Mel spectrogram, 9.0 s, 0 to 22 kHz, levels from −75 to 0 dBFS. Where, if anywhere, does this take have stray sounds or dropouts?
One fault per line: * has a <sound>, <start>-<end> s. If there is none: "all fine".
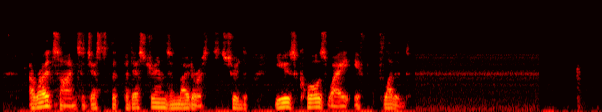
all fine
